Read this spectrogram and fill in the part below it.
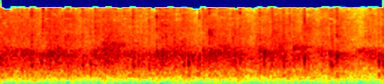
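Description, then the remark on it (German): An audience breaks into steady applause for the money raised by the Kigo-Aktion held in the foyer after the service, a dense wash of many hands clapping at an even loudness throughout, with no one speaking over it. “Und das ist auch nochmal ein Applaus wert.”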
